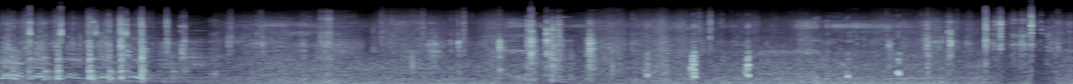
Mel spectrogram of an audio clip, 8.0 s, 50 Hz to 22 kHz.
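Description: Irregular metal clinks and knocks as the old alternator of a 2002 Toyota Camry is worked loose and lifted out of the engine bay.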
